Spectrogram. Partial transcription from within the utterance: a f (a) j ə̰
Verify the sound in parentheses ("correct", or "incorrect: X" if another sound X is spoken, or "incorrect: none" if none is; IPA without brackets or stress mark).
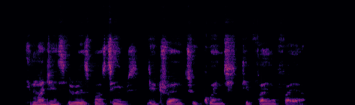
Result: correct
